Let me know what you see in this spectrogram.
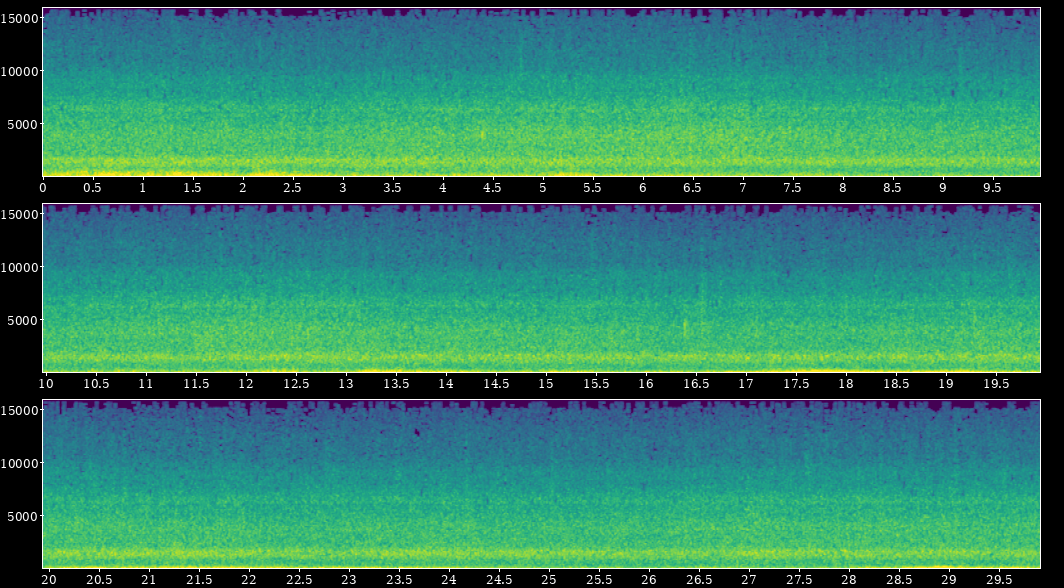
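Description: Steady heavy rain, an even hiss, with low rumbles of thunder swelling and fading several times, the strongest a little past halfway.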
